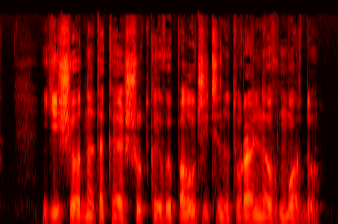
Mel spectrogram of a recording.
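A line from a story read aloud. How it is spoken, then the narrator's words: Angry. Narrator (Russian): зло сказал догнавший его Барышев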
